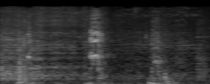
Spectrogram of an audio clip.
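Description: Footsteps going down carpeted stairs: a few soft thuds about a second in and again half a second later.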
